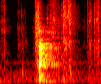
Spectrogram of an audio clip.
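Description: A knife chops through an onion on a board, a few crisp close cuts with short gaps between them, the loudest one in the middle and a quicker pair at the end.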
